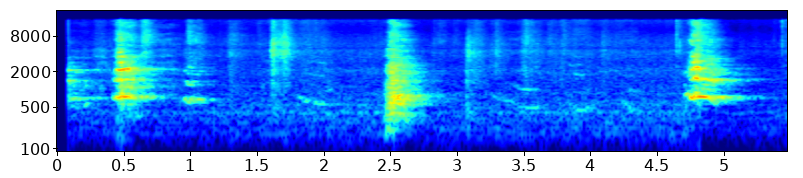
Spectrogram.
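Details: A male Chihuahua, black-and-tan and white, born September 2016, at a pet shop; three sharp single barks about two seconds apart, with a couple of softer short yaps between them.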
